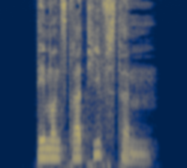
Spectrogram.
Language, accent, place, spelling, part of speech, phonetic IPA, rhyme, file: German, Germany, Berlin, demonstrativstem, adjective, [demɔnstʁaˈtiːfstəm], -iːfstəm, De-demonstrativstem.ogg
- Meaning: strong dative masculine/neuter singular superlative degree of demonstrativ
